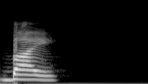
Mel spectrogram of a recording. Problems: constant background noise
